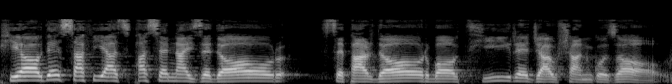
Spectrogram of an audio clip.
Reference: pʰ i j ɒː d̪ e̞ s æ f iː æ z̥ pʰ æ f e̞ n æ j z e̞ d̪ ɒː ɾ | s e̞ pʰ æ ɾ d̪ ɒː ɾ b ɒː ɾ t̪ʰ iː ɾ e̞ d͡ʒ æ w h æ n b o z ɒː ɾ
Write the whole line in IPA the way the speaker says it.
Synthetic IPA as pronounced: pʰ i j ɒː d̪ e̞ s æ f iː æ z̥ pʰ æ s e̞ n æ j z e̞ d̪ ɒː ɾ | s e̞ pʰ æ ɾ d̪ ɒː ɾ b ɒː t̪ʰ iː ɾ e̞ d͡ʒ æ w ʃ æ n ɡ o z ɒː ɾ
